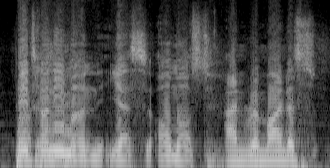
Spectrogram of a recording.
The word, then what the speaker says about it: Petra Niemann: Am I pronouncing that correctly? Petra Niemann, yes, almost.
